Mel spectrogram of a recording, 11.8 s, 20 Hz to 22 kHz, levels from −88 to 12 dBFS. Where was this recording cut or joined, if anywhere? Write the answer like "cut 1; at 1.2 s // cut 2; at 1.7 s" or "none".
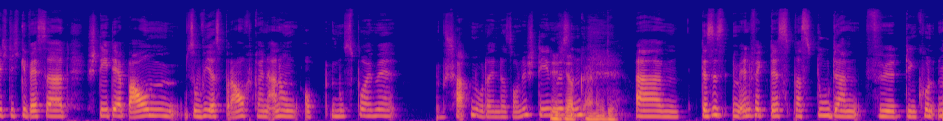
none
